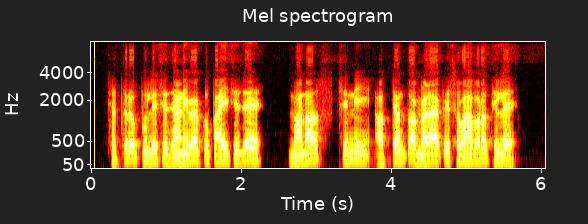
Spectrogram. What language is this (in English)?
Odia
